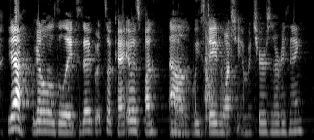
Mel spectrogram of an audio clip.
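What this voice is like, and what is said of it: Slightly hoarse, losing voice. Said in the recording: “Losing the voice, as you can tell a little bit.”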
